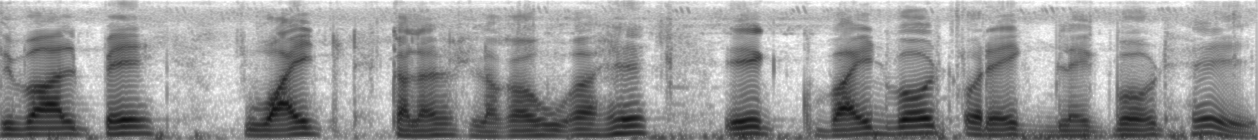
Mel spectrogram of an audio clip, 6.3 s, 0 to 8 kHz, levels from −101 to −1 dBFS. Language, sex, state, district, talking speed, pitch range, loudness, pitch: Hindi, male, Chhattisgarh, Korba, 145 wpm, 110-135 Hz, -18 LUFS, 120 Hz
